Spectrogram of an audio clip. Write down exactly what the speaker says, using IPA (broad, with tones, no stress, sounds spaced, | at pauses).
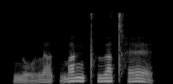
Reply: n oː˩˦ l a˨˩ t̚ m a˥˩ ŋ pʰ ɯ˥˩ a̯ tʰ ɛː˥˩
